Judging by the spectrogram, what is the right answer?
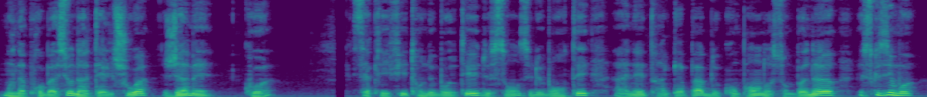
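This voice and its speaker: A man reading an audiobook, voicing a smooth, flattering young gentleman with courtly, flowery speech, in a low, dark, husky voice. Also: normal speed. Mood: indignant.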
